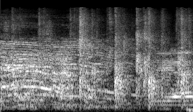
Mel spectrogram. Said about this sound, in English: This is, I think, an alpaxi getting speared in the neck.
